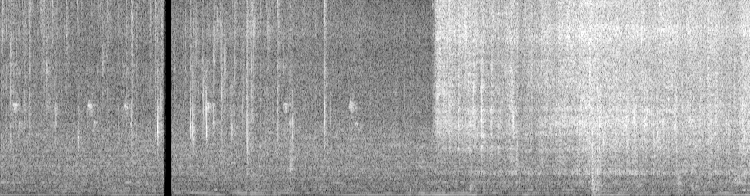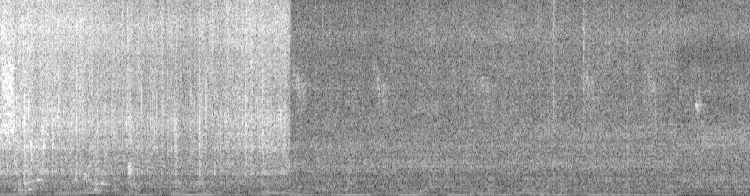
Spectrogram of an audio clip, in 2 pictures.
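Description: Spices frying in hot oil in a wok: cumin seeds crackling at first, then a louder, steady sizzle through the middle as the masala fries and is stirred. A steady low hum runs underneath.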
